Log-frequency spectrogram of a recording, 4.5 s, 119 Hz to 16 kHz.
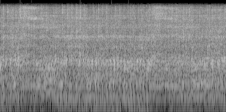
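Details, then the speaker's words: Poulan trimmer Model 117 after about three years stored, tune-up done and throttle cable slack readjusted. The small two-stroke gives an even, raspy buzz, no surging, with the spindle not turning and the clutch working: normal idle. "So the clutch is working well, everything works good."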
